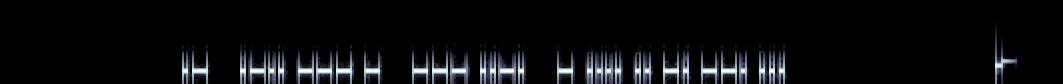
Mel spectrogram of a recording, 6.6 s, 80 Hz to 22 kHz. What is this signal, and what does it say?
Morse code, heard as a keyed tone, about 37 wpm, 700 Hz. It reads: A LOT OF THINGS
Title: Sets of 4 Words 40wpm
